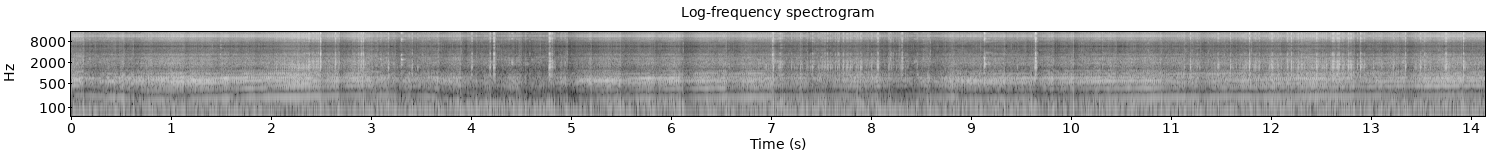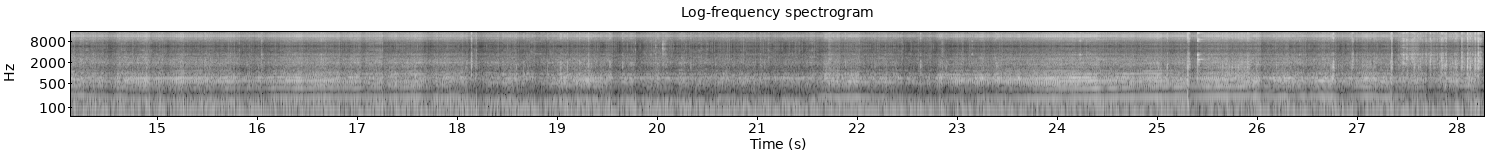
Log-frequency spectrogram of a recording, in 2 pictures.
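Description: Rally car's engine heard from inside the cabin, driven hard: its pitch climbs through each gear and drops back at the gear changes several times, over a constant rumble of road and mechanical noise.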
